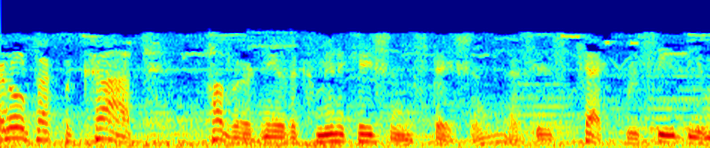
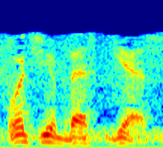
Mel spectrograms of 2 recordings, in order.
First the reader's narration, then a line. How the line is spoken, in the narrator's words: he asked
